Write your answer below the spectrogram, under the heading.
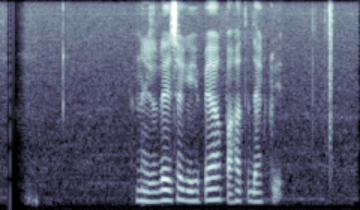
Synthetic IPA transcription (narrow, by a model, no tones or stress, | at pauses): niɾd̪eːʃəɡiɦipejapaɦɐt̪əd̪æklḭjə̰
